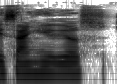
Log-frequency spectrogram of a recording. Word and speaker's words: Sanghelios: They pronounce it Sangelios in these books instead of Sanghelios. But I used to always pronounce it Sanghelios. – I always say Sanghelios. I'm pretty sure it's the way to say it in Halo 5 too.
